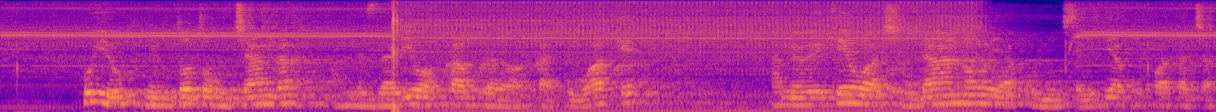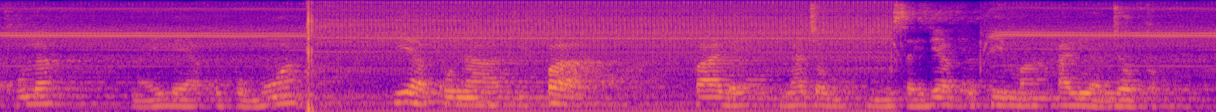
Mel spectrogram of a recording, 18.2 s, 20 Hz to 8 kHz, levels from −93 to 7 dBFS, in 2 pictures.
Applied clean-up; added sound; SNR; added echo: none; Domestic sounds, home sounds; 5 dB; reverberation time 2.1 s.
